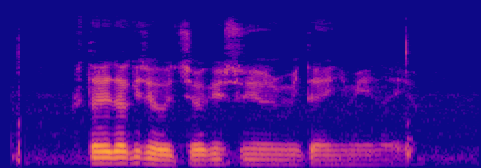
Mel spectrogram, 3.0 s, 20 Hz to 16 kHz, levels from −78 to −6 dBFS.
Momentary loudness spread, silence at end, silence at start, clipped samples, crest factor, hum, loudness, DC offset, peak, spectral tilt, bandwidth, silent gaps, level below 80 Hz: 20 LU; 0.4 s; 0.1 s; under 0.1%; 20 dB; none; -30 LUFS; under 0.1%; -12 dBFS; -4.5 dB/octave; 11 kHz; none; -78 dBFS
